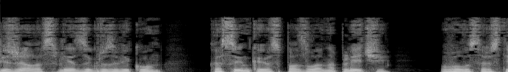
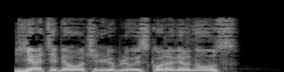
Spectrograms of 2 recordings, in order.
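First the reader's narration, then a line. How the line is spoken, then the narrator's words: Shouted while running. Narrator (Russian): крикнул, догоняя отходящую полуторку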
